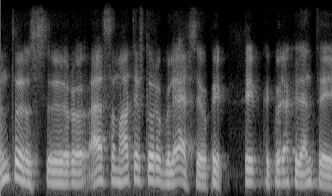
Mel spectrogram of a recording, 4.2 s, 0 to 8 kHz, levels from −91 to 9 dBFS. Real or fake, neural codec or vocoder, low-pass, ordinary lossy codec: fake; codec, 16 kHz, 0.8 kbps, ZipCodec; 7.2 kHz; Opus, 24 kbps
